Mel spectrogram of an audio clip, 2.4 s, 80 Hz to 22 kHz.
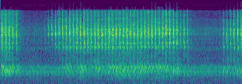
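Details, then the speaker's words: Wood lathe turning a Christmas tree on a Vicmarc #3 eccentric Escoulen chuck, cutting close to the headstock with a slightly bigger cut: even hissing in steady passes, short pauses, no vibration, buzzing or rattle. Smooth cut, no chatter. "I'm sorry I'm close to the headstock and as you can hear you don't hear that vibration"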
